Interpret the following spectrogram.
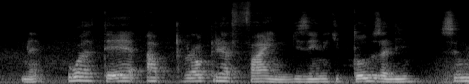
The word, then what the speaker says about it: Fine: Fine, meu amigão aqui falou que é F-I-N-E que se pronuncia, então vou falar Fine, que é a namorada do Simon.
